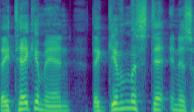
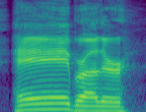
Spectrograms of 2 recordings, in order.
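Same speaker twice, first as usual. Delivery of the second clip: gloomy, somber tone, louder; 6 dB louder than usual. Retelling a friend's phone call, imitating a bad-news voice. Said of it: "he already has the voice of bad news".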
